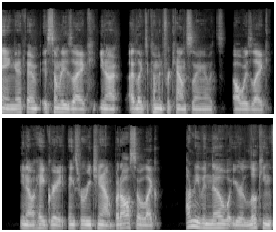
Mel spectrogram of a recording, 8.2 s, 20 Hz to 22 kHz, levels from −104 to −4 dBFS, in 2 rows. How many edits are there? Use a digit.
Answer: 0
